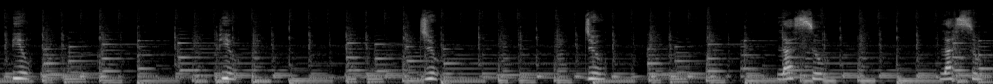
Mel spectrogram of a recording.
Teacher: If you see an accent on this vowel, just like the letters A, I, and O, pronounce the word stressing the U.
